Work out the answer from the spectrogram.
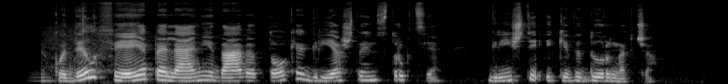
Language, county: Lithuanian, Klaipėda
